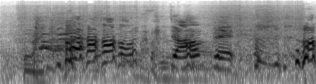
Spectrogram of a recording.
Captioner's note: laughs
